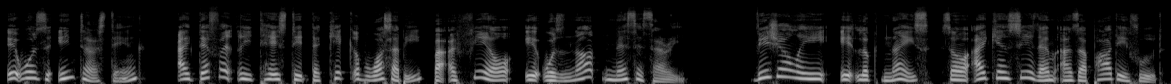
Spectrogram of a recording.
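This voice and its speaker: A woman from Japan, hosting her own channel in calm, measured scripted narration. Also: medium pitch, no room sound, studio quality. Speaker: host.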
